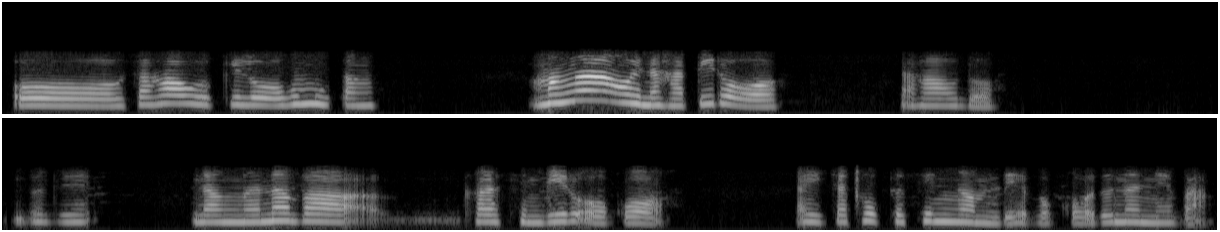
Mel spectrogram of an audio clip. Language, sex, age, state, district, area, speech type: Manipuri, female, 18-30, Manipur, Kangpokpi, urban, conversation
